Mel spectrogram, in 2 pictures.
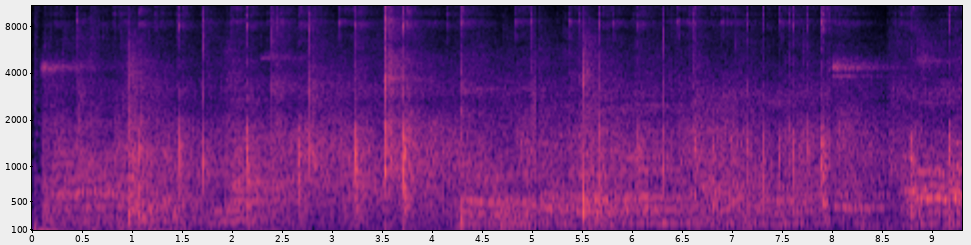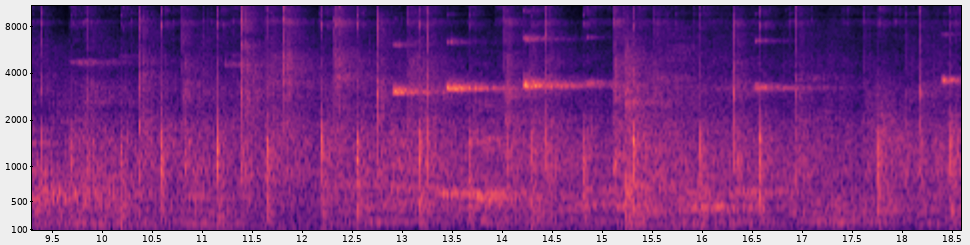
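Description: Table tennis balls clicking off paddles and tables in quick, irregular rallies, from this table and neighbouring ones, with brief high squeaks in the later part.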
